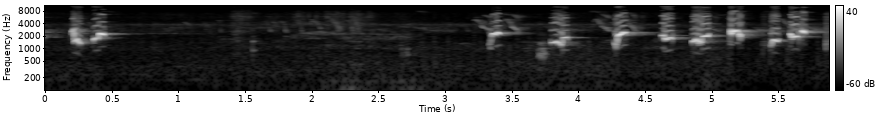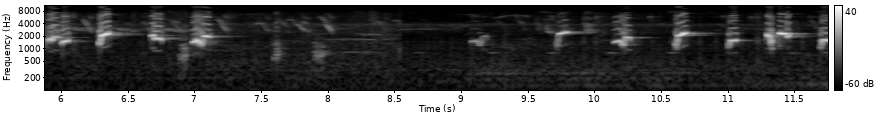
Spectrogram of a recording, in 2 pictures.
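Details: Chattering 'full ropel' song of a yellow-vented bulbul, offered as masteran for training trucuk. Bursts of bubbly, tumbling notes come in two dense runs separated by a pause of a few seconds.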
